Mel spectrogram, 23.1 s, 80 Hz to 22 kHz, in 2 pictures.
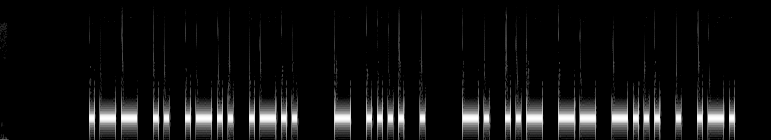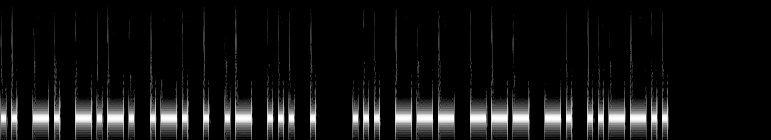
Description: Morse code, heard as a keyed tone, about 16 wpm, 700 Hz. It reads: WILL THE NUMBER INCREASE SOON?
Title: Sentences from Top 1000 Words - Review Part 4 - 15wpm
